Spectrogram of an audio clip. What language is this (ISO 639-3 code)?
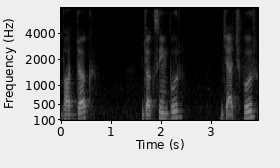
ori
